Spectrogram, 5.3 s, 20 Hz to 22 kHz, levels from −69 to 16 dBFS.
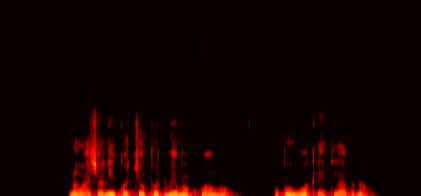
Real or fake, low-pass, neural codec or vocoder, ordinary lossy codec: real; 19.8 kHz; none; Opus, 16 kbps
